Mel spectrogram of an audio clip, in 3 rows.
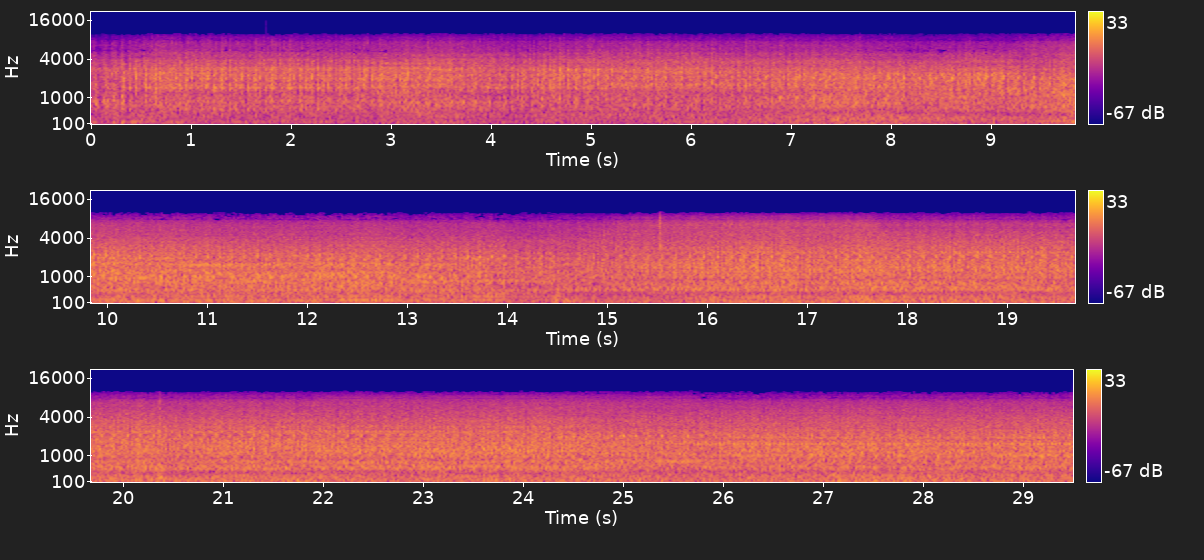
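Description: Ford 9600 tractor's six-cylinder diesel engine running steadily, getting louder and fuller about ten seconds in.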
